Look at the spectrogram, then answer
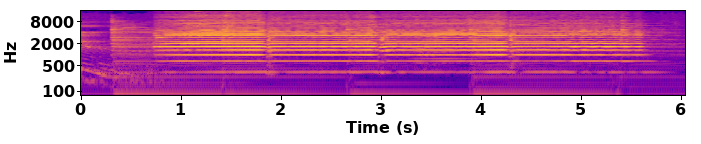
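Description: Violin sustaining a steady E on the D string, bowed in a series of clear, strong strokes with a rich harmonic tone, close and alone.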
